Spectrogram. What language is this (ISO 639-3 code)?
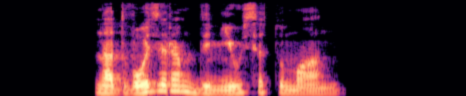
bel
